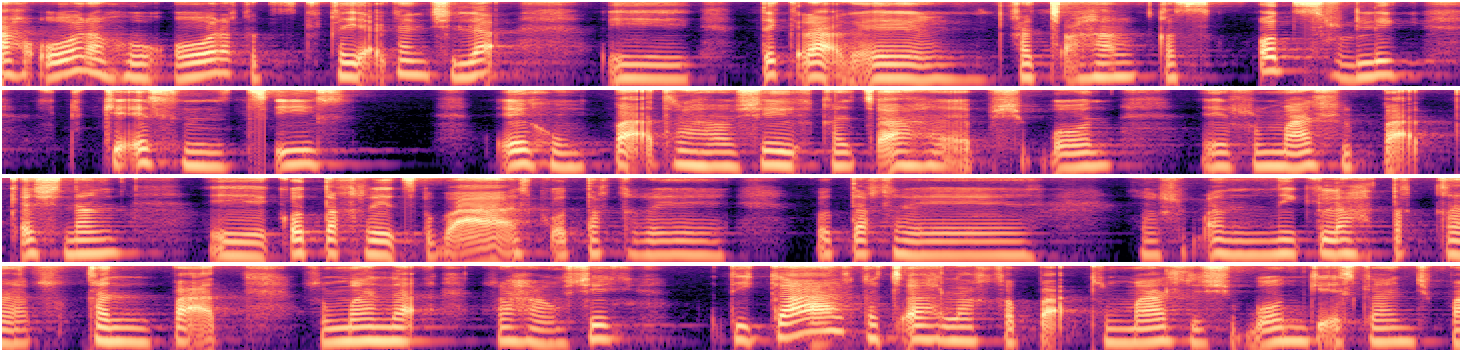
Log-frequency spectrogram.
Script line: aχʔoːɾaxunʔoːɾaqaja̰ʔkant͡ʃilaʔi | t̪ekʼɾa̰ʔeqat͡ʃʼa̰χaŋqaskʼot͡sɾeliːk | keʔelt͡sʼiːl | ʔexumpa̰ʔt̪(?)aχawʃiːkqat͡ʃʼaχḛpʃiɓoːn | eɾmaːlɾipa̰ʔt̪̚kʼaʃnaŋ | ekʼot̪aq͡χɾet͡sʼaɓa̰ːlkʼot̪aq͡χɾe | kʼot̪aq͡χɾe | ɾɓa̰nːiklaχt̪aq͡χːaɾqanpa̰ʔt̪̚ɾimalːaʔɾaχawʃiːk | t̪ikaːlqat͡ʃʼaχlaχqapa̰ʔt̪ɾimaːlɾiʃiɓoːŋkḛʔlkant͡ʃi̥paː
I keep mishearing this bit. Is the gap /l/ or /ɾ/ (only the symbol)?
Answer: ɾ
